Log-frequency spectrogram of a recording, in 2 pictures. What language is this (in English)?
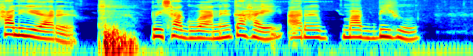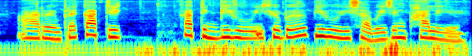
Bodo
